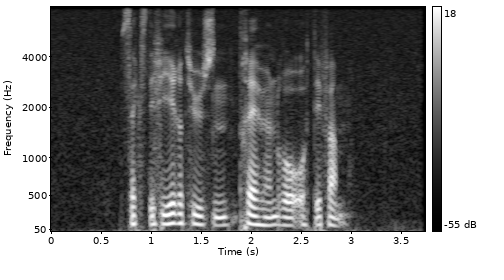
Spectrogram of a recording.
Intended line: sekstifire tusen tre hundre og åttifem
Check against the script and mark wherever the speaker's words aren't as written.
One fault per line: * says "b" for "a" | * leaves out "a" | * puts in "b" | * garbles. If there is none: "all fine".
all fine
